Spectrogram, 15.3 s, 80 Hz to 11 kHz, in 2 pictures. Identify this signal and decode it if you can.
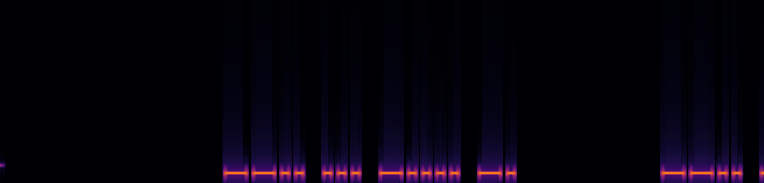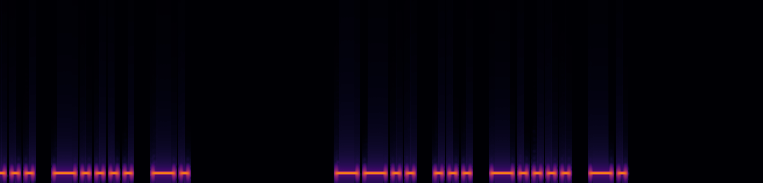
Morse code, heard as a keyed tone, about 17 wpm, 700 Hz. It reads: ZS6N ZS6N ZS6N
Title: DXCC-100 Call Signs - 4 Characters - Repeated 3x - 17wpm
